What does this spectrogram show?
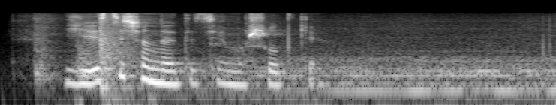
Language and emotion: Russian, positive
